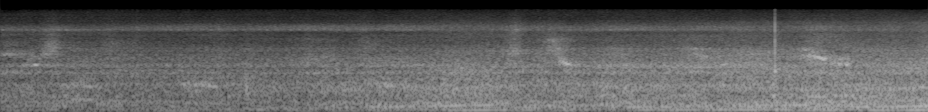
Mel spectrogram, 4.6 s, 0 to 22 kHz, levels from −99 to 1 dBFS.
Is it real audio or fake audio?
fake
